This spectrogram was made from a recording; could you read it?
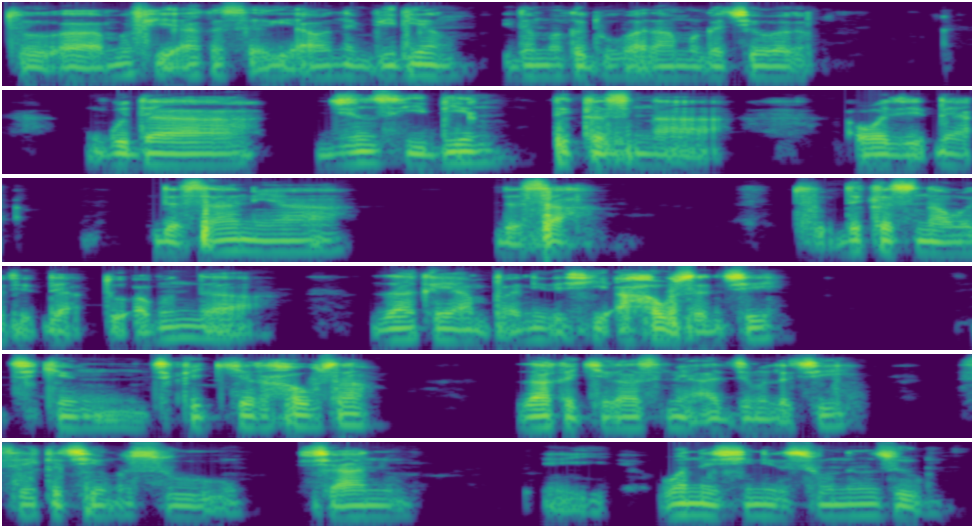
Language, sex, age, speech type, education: Hausa, male, 46-60, spontaneous, tertiary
